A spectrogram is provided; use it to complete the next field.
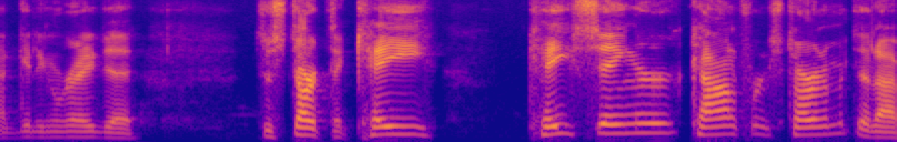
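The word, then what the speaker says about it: Kaysinger: Coming off a 26-point victory over Otterville a couple of nights ago, now getting ready to start the K-Singer Conference Tournament. Did I pronounce that correctly?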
